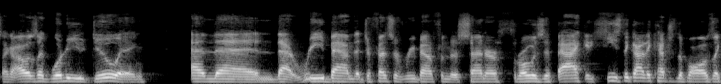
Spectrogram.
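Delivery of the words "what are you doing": put-on loud screaming and yelling. Retelling watching a game, imitating own past screaming at the tv.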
